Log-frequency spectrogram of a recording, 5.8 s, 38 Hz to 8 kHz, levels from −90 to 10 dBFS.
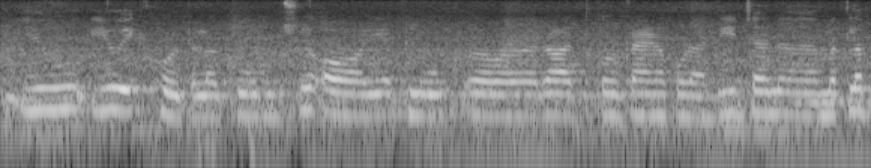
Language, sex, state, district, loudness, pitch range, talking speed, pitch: Garhwali, female, Uttarakhand, Tehri Garhwal, -17 LUFS, 200-220 Hz, 185 wpm, 205 Hz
